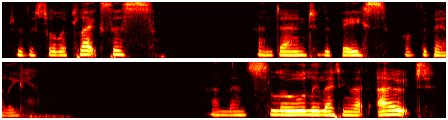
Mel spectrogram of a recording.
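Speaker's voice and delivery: measured meditation voice with long pauses; guided meditation. Acted. Teacher leading a group down through the breath, guided meditation. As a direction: guide each breath in short, spaced-out phrases.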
